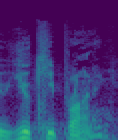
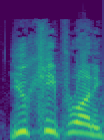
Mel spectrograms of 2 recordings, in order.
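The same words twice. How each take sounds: First: Much softer, lower, gentle "You keep running"; quietly encourage, close to the ear; tender reassurance. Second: Louder, higher push on "You keep running"; urgent encouragement. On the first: God comforting a hurting runner, soft and tender. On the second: God urging the runner on, loud rally. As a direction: spur them forward like a coach. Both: Acted.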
